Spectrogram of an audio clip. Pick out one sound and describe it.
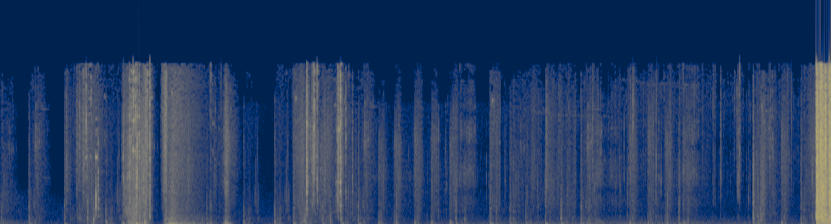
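Footsteps run quickly over gravel and grass.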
